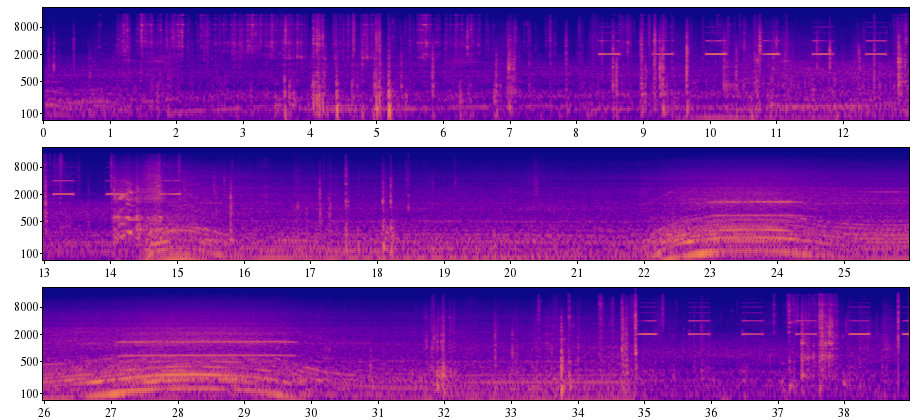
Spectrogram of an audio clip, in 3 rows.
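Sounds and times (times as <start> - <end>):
car engine starting and idling: 0.1 - 38.9
car warning chime beeping: 8.3 - 15.2, 34.9 - 38.9
engine revving: 14.0 - 16.1, 21.8 - 30.5.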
